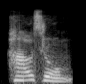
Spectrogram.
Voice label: "houseroom", Indian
